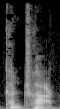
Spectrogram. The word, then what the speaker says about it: contract: 再给大家举个例子，读成 contract。做名词的时候它的意思是合同，读成 contract，重音在前面。如果做动词呢，这个单词它的意思是收缩，比如说这个金属遇冷它也会收缩，重音在后面，读成 contract，重音在这里面啊，重音在后这里面。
